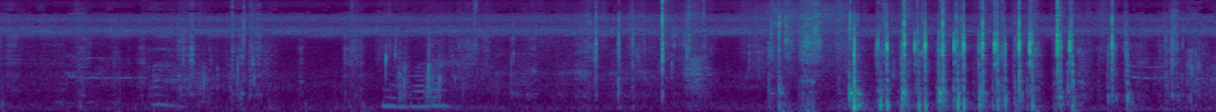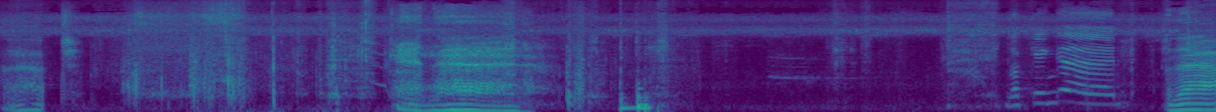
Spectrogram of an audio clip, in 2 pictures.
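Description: Hands-on carpentry sounds from fitting and clamping wooden siding boards: scattered knocks and handling noises, with a dense run of quick clicks in the middle. Short low voice sounds come in near the end, over a steady high hiss.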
